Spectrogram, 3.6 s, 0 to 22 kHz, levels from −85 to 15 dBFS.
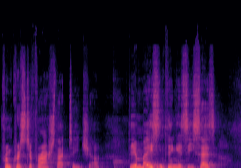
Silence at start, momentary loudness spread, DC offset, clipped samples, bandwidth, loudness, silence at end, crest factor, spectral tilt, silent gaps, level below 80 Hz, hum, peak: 0.05 s; 14 LU; under 0.1%; under 0.1%; 17 kHz; -27 LUFS; 0.3 s; 18 dB; -4 dB/octave; none; -74 dBFS; none; -10 dBFS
